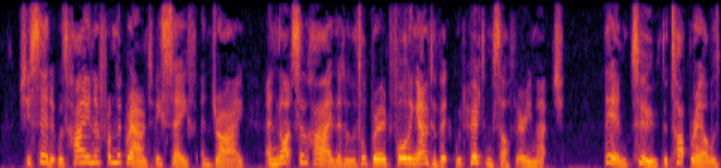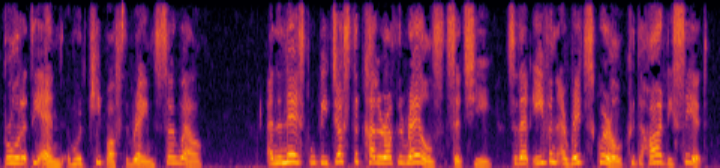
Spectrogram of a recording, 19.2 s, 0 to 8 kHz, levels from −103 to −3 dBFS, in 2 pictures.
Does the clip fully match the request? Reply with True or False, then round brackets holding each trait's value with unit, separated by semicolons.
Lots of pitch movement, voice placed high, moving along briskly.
True (6.4 semitones; 245 Hz; 225 wpm)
